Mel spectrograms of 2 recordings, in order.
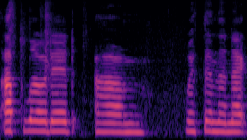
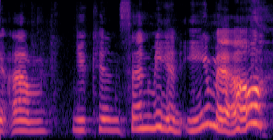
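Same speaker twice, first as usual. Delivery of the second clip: laughing; 2 semitones higher, 8 dB louder than usual. Real, not acted. Flustered by a kind viewer.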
